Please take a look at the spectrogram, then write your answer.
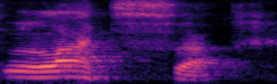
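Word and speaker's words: laca: Mi estas latissa. Mi estas latsa. C tem um som de TS, como vocês estão percebendo.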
